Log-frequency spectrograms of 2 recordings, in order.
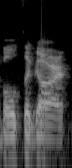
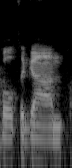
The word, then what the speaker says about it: Boltagon: You wrote Blackagon, Boltagar. It's Blackagar, Boltagon.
